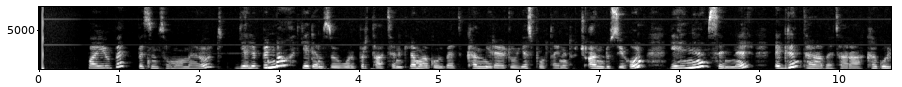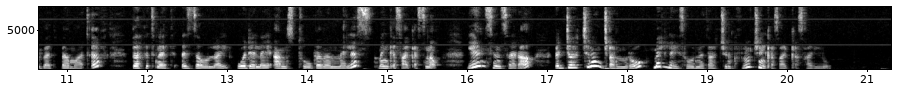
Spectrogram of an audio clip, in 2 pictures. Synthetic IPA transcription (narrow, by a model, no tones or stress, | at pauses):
b̥ajːubːət̪̚b̥əsɨmsəmaməɾo̞t̪ | jɛlɨbːɨnːajɛd̪əmzɨwʊɾbɨɾt̪ʰat̪ʰɨnləmaɡo̞lbət̪kʰəmːiɾəd̪ujɛspʰo̞ɾt̪ʰajnət̪ʰo̞̥t͡ʃːand̪usiho̞njɪhnːɨnɨmsɨnːɨl | ʔɨɡd̪ɨnt̪ʰəɾabət̪ʰəɾakʰəɡulbət̪bəmat̪ʼəf | b̥əfɨt̪ʼnət̪ʔɨzːawlajwɔd̪əlajʔansɨ̥t̪ʰo̞bəməmːələsməŋkʼəsakʼəsnəwjɪhnsɨnsəɾa | ʔɨd͡ʒːat͡ʃːɪnɨnt͡ʃʼɛmːɨɾo̞məlːajsəwʊnːət̪ʰat͡ʃːɪnkʰɨ̥flo̞t͡ʃːjɪŋkʼəsakʼːəsalːu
